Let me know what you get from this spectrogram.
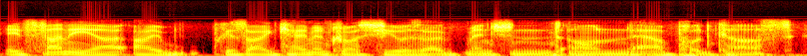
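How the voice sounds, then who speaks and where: A man with an Australian accent and an extremely deep voice talks in a loose, rambling conversational style. The audio is dull and narrow, with loud noise and clicks over it. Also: expressive, a little fast. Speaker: interview guest, podcast co-host in voiceover and audio. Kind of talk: casual conversational interview.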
